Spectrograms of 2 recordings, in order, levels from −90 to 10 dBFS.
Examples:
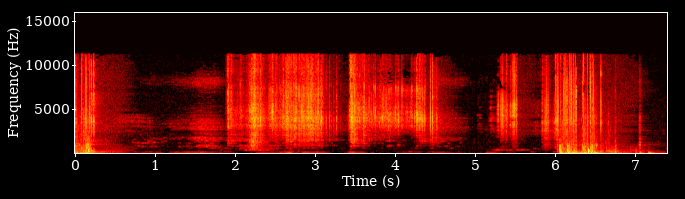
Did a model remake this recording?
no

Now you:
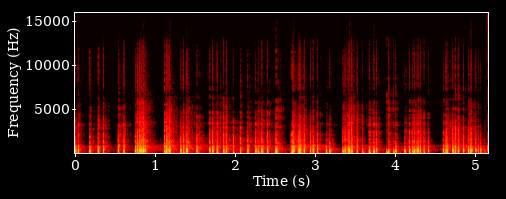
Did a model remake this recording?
no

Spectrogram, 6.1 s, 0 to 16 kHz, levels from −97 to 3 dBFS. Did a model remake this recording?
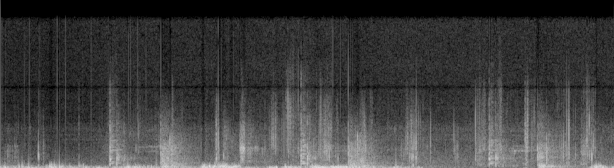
no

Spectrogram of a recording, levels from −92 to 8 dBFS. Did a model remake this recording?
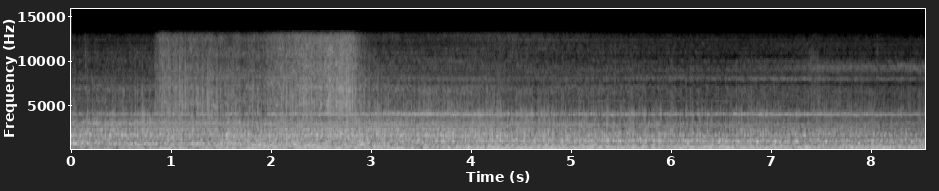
yes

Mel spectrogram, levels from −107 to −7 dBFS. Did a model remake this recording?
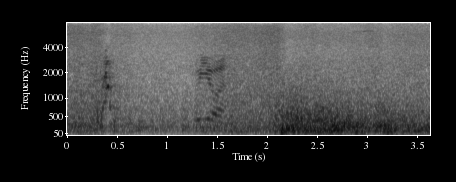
no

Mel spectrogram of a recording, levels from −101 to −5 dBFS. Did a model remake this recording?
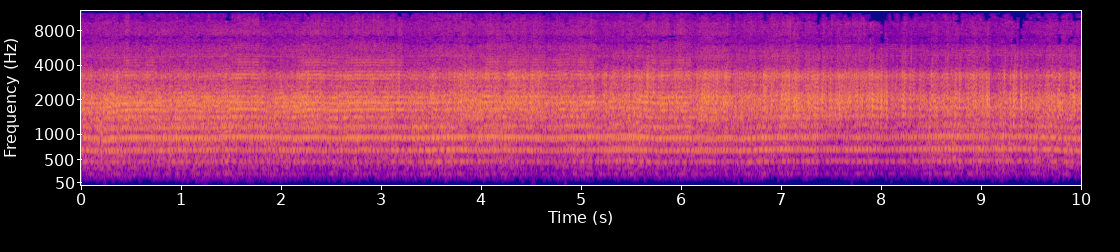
no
